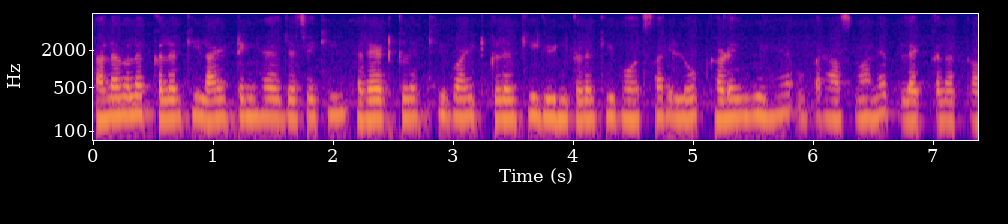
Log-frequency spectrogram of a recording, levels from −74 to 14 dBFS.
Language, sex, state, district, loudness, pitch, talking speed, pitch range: Hindi, male, Bihar, Sitamarhi, -18 LUFS, 160 Hz, 225 wpm, 155-170 Hz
